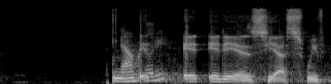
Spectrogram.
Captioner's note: speaking ukrainian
